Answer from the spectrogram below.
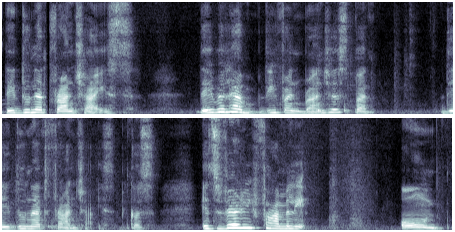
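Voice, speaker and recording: A young woman from the Philippines, chatting casually and haltingly, often stopping to search for words and correct herself. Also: medium pitch, expressive. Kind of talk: casual chat.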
